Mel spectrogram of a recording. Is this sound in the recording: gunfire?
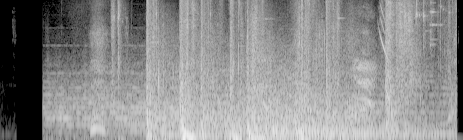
yes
